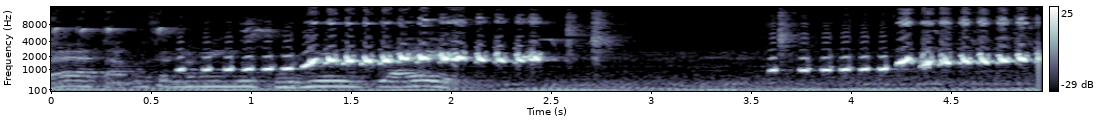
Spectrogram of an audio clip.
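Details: White-rumped shama, young and just out of spotted plumage, singing its repertoire. Short notes repeat about three times a second, stepping upward from a low whistle to a higher pitch. After a brief pause the sequence begins again.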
